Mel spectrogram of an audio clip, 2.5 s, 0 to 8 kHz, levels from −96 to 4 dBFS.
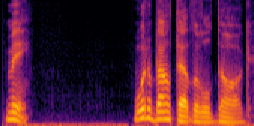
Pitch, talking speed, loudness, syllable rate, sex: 140 Hz, 140 wpm, -17 LUFS, 5.6 syllables/s, male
